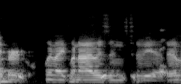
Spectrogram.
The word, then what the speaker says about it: Sevilla: So you say Seville. You won't say Sevilla. You'll say Seville. but in Spanish it's Sevilla.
